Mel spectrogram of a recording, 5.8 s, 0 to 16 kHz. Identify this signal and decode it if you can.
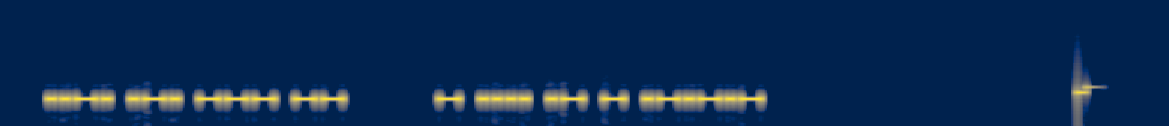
Morse code, heard as a keyed tone, about 36 wpm, 700 Hz. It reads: FROM THAT.
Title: 2x Word-Spacing - Sentences from Top 300 Words - 35wpm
